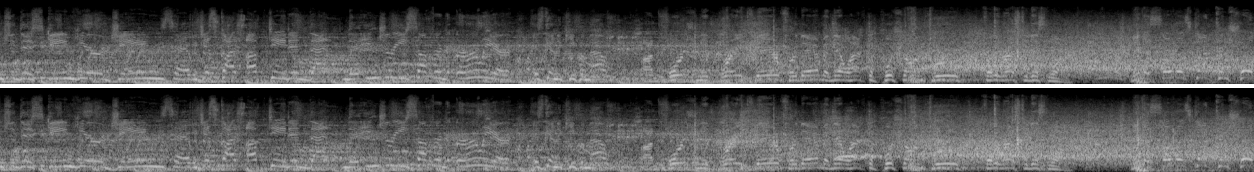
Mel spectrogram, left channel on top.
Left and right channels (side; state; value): both; normal; correlation 0.69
